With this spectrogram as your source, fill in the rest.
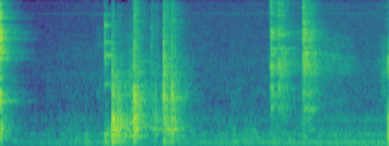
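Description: A glass jar of home-canned mixed berry pie filling is opened up close, giving a few sharp metallic clinks and taps of the lid in quick bursts, with no talking.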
